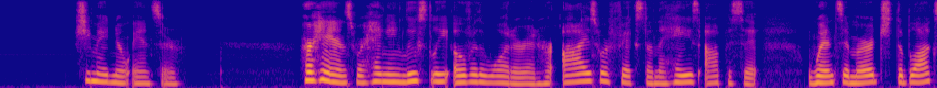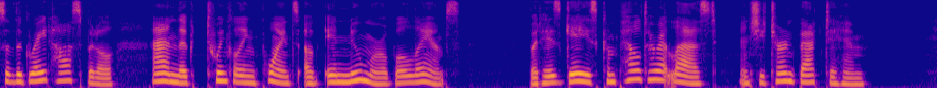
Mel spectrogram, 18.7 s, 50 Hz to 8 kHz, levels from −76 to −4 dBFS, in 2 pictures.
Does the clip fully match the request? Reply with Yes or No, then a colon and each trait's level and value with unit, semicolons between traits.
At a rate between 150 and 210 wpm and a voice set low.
No: average, 155 wpm; high, 190 Hz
